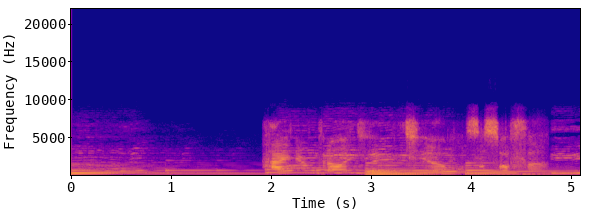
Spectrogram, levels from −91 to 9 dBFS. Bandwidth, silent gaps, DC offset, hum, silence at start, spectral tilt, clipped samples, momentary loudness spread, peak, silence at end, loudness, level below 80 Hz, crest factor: 9.4 kHz; none; under 0.1%; none; 0 s; -2 dB/octave; under 0.1%; 18 LU; -6 dBFS; 0 s; -24 LUFS; -88 dBFS; 20 dB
